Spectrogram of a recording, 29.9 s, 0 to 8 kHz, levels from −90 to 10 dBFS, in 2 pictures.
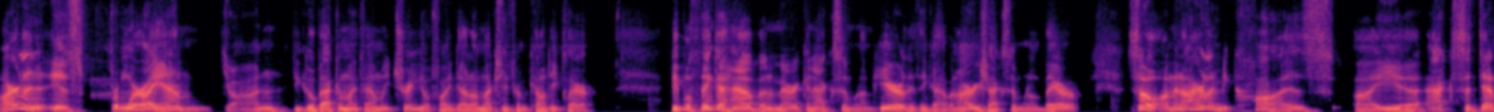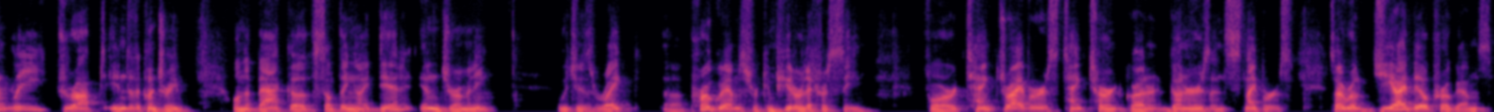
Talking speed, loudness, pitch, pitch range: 175 wpm, -23 LUFS, 135 Hz, 120-160 Hz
